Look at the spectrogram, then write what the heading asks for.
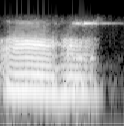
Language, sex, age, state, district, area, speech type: Goan Konkani, female, 45-60, Goa, Murmgao, rural, conversation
